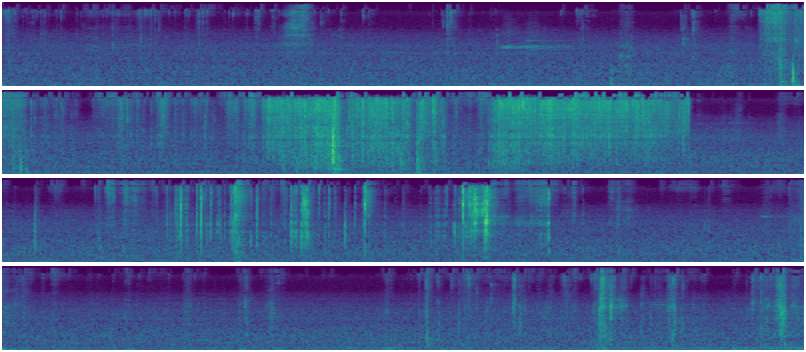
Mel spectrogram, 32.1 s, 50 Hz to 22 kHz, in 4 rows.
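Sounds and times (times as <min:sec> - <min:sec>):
wrapping crinkling and tearing: 0:07.6 - 0:14.9, 0:17.2 - 0:21.6.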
